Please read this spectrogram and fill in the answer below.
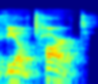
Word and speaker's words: Valter: i actually usually say veal tart so it's like a dessert with feel it's very that's how it's pronounced in swedish actually alter actually made following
